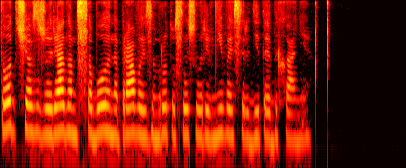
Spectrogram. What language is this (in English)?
Russian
